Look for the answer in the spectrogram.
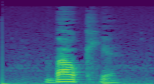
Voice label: "Boukje", Dutch

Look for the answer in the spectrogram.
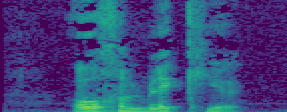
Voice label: "ogenblikje", Dutch

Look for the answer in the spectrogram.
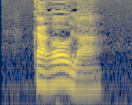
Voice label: "Carola", Dutch

